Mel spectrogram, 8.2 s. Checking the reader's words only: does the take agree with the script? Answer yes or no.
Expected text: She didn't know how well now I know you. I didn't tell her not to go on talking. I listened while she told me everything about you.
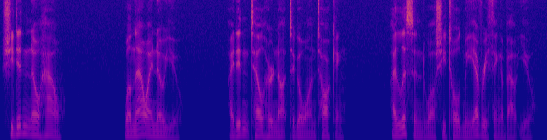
yes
